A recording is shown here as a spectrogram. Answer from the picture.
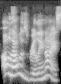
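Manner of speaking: high, loud polite gush; polite thanks. Retold or imitated. Thanking the tenant for offering pizza, bright and high. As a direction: sound pleasantly touched. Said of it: "And I was like".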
